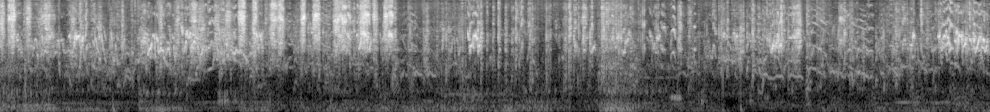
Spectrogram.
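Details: Australian budgie parakeets chirping in contentment, a constant, gentle flock twitter of high squeaky notes, about four per second, fading slightly toward the end.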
